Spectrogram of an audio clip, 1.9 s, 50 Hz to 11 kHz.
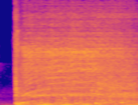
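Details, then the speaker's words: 1966 Ford Fairlane 390 FE V8, stuck for about 20 years, cranked on the starter with all spark plugs removed: fast, even high whir with no compression pulses, as expected, pumping oil up. "It's turning over, turning over. We got all the spark plugs out. All the spark plugs are out, so it's going to turn over super fast. But that's good because it's pumping oil up."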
